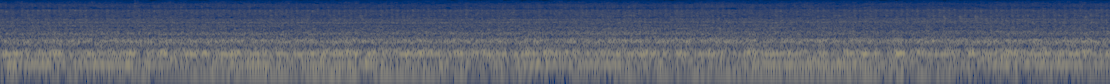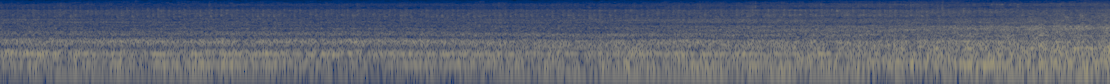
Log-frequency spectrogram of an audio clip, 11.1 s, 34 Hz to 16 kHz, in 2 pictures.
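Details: John Deere 5075E CRD diesel tractor in a banana field, rpm holding with no drop: steady, even drone with a low thrum, no dipping or knocking; healthy engine pulling evenly.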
